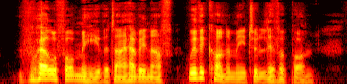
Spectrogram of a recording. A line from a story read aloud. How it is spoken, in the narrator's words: sighed Neville, half wearily and half cheerily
